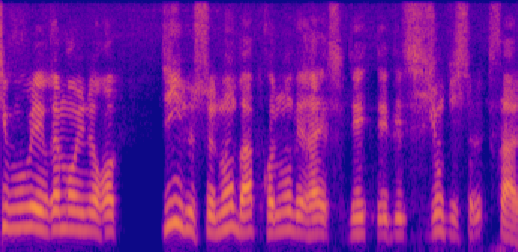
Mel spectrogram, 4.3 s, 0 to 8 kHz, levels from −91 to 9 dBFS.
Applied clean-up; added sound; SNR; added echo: neural mask model Resemble Enhance denoiser.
